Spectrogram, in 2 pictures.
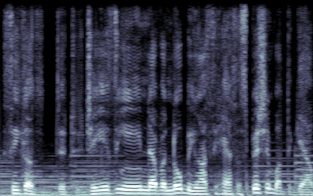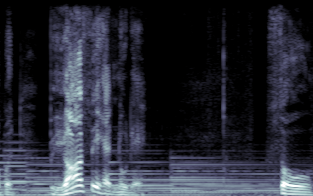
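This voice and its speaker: Music sits in the background as a man speaks with a South Carolina Lowcountry accent. His medium-pitched voice has lively intonation and a fairly slow pace. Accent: Gullah Geechie, Lowcountry South Carolina. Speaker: storyteller. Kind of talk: casual storytelling, gossip tale.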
